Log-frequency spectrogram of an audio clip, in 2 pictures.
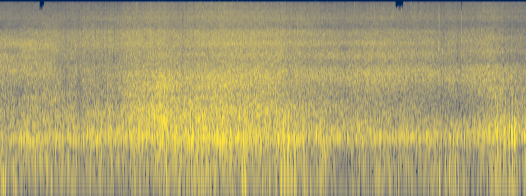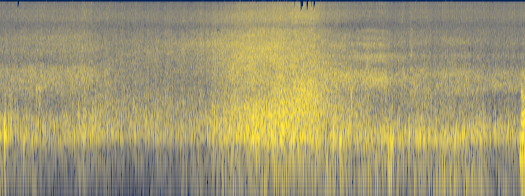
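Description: Waves break and wash up a beach at Hawke's Bay in slow, rolling surges that rise and fade, with wind buffeting the microphone throughout.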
